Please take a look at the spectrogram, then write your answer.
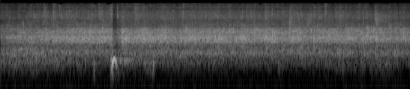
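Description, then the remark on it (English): An audience at a council meeting claps steadily during a speech, a dense wash of many hands holding at an even loudness for several seconds, with a brief thump partway through and no one talking over it. “I heard somebody clapping.”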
